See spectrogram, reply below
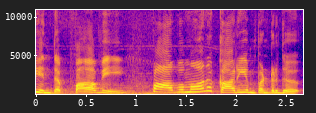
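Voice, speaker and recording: An actress playing a scheming brothel madam who talks in a mocking, falsely sweet way. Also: female voice, high voice, expressive, drawn-out words, a bit bright, full character voice. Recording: film soundtrack with music behind.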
